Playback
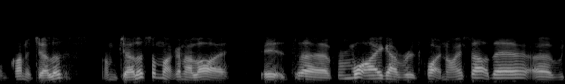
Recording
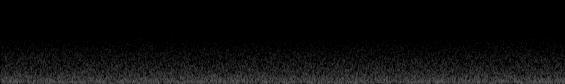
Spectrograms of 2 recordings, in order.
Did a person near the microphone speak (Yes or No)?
No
